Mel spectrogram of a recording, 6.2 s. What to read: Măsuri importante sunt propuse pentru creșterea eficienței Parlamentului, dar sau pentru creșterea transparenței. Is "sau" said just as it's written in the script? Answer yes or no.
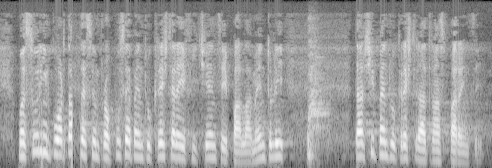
no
